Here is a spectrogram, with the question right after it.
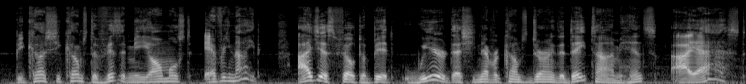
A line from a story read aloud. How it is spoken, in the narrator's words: I replied in a confused voice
